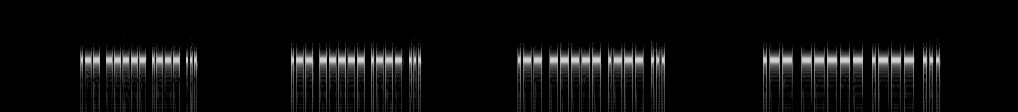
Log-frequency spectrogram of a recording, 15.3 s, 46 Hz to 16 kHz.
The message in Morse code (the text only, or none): W0JS W0JS W0JS W0JS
